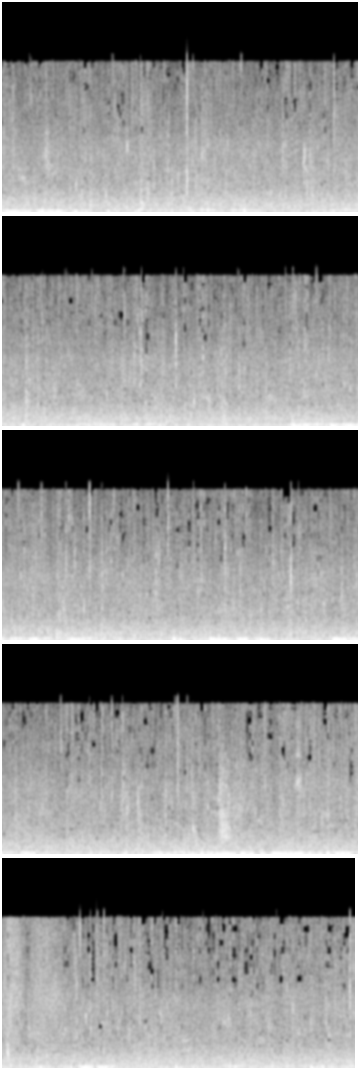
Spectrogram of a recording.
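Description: A vinyl record crackles and pops on a turntable.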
